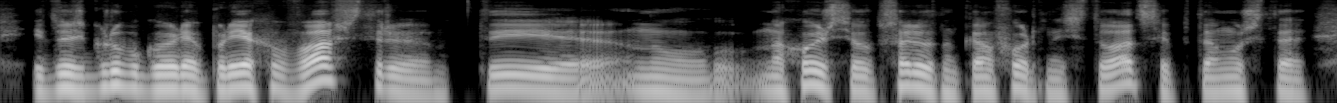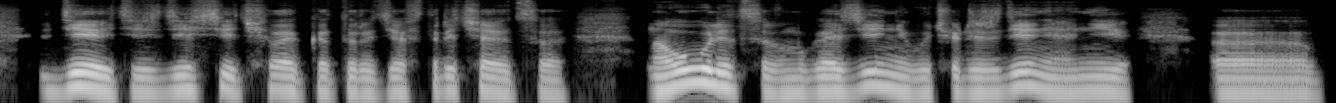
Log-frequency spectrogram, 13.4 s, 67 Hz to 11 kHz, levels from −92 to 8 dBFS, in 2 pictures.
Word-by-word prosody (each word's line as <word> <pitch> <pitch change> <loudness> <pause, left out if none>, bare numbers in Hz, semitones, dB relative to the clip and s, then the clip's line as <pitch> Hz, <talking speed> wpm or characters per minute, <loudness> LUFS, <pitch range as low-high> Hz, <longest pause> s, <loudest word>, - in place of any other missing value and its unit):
И 125 - -4
то 140 - -2
есть 135 -2 +4
грубо 150 +2 +2
говоря, 135 -1 +5
приехав 140 +2 +3
в 130 - +1
Австрию, 125 - +2 0.2
ты, 135 -2 +1
э, 110 - -5
ну, 115 -3 -5
находишься 130 0 0
в - - -1
абсолютно 125 -1 0
комфортной 125 -1 -2
ситуации, 145 - -2
потому 120 +5 -4
что 115 -1 -5 0.4
9 130 -1 +5
из 120 -1 -2
10 130 +2 -2
человек, 125 -1 -2
которые 115 -1 -4
те 120 +3 -3
встречаются 115 -3 -4 0.4
на 130 +1 +3
улице, 155 -7 +5
в - - -4
магазине, 125 +5 0
в - - -6
учреждении, 120 +4 -1
они, 120 -1 -2 0.4
э, 110 -1 -2
125 Hz, 150 wpm, -21 LUFS, 115-140 Hz, 0.4 s, говоря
